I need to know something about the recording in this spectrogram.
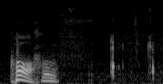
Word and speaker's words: cough: Remember the gh sounds like an F in the word cough.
